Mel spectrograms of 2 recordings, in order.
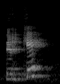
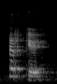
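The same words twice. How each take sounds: First: PERCHÉ as a question, pitch jumping high at the end; question intonation. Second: PERCHÉ as "because", without the questioning lift; answer intonation. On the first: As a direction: ask "Perché" with a sharp upward lift. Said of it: "the intonation is essential in Italian". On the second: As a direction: say "Perché" as an answer, pitch falling. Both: Shown as a demonstration.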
